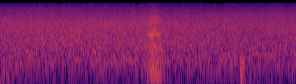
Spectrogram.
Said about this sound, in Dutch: Haal even diep adem. En laat je meevoeren door het geluid van de waterval.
